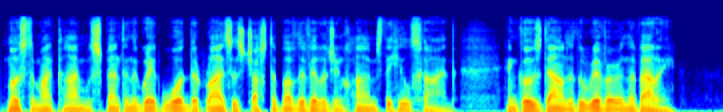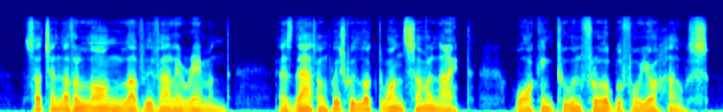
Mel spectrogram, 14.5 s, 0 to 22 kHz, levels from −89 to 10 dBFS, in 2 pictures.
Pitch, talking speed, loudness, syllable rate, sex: 95 Hz, 210 wpm, -18 LUFS, 6.0 syllables/s, male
